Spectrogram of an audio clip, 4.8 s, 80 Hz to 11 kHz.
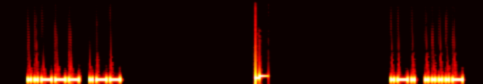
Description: Morse code, heard as a keyed tone, about 36 wpm, 700 Hz. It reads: 2 W R 4
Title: Single-Letter Single-Number 35wpm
